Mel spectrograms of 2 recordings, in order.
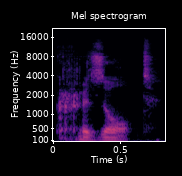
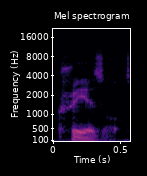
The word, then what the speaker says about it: creosote: So it also fills up with creosote, or creosote, depending on how you want to pronounce it. So creosote or creosote, as I shall say it, will also fill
